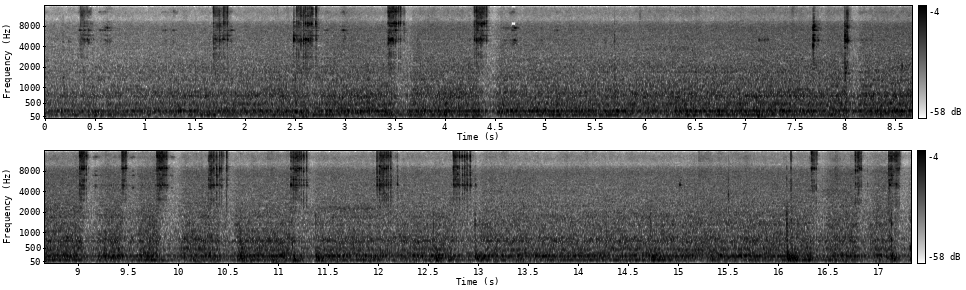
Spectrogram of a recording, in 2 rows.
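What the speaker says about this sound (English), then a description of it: "Go back in with our ratchet." A ratchet tightens bolts on the top end of a PW50 engine, with repeated short bursts of clicking separated by brief pauses and a steady background hum.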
